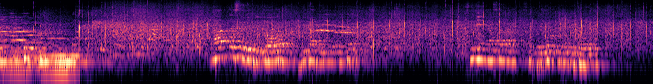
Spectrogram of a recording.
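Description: A woman sings into a microphone in an echoing hall.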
